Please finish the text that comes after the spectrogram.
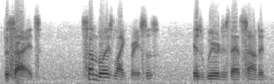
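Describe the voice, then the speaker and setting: A man reading a dark short story aloud in a measured, wry way. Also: on the low side, animated, poor audio. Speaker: narrator. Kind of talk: scripted story narration.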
